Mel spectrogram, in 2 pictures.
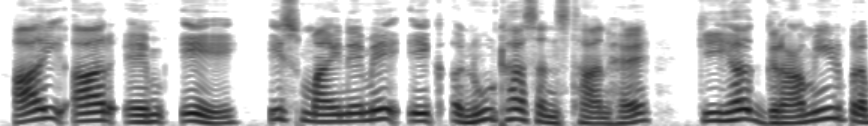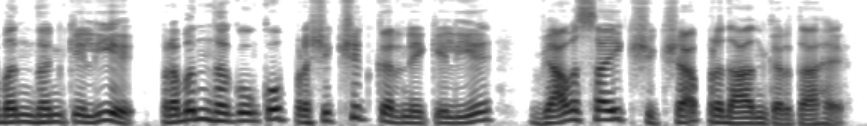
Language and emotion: Hindi, neutral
